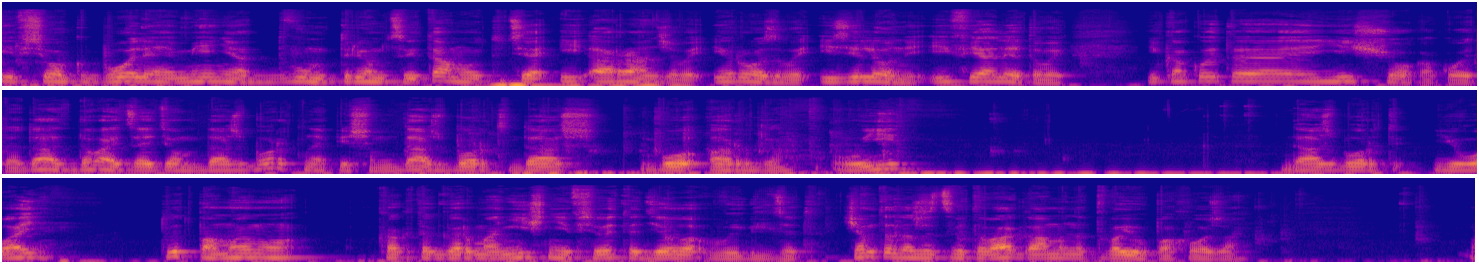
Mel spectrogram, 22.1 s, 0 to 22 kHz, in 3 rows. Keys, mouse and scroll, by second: 10.3-11.9 typing, 18.1-18.7 ctrl+scroll down 1, 18.7 ctrl+click, 19.1 ctrl+scroll up 1, 19.3-19.8 ctrl+scroll down 1, 19.8-20.9 ctrl+scroll up 1, 21.0 space, 21.5 space, 21.5 space, 21.8 ctrl+scroll up 1.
